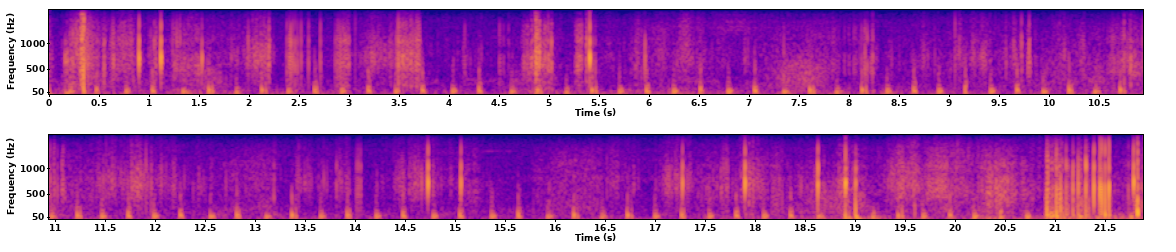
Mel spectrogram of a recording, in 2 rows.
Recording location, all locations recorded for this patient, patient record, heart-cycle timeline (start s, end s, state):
pulmonary valve (PV)
aortic valve (AV)+pulmonary valve (PV)+tricuspid valve (TV)+mitral valve (MV)
#Age: Child
#Sex: Female
#Height: nan
#Weight: nan
#Pregnancy status: False
#Murmur: Absent
#Murmur locations: nan
#Most audible location: nan
#Systolic murmur timing: nan
#Systolic murmur shape: nan
#Systolic murmur grading: nan
#Systolic murmur pitch: nan
#Systolic murmur quality: nan
#Diastolic murmur timing: nan
#Diastolic murmur shape: nan
#Diastolic murmur grading: nan
#Diastolic murmur pitch: nan
#Diastolic murmur quality: nan
#Outcome: Normal
#Campaign: 2015 screening campaign
0.00	5.68	unannotated
5.68	5.80	S1
5.80	5.94	systole
5.94	6.04	S2
6.04	6.22	diastole
6.22	6.36	S1
6.36	6.48	systole
6.48	6.58	S2
6.58	6.76	diastole
6.76	6.88	S1
6.88	7.02	systole
7.02	7.12	S2
7.12	7.32	diastole
7.32	7.42	S1
7.42	7.54	systole
7.54	7.68	S2
7.68	7.84	diastole
7.84	7.94	S1
7.94	8.08	systole
8.08	8.20	S2
8.20	8.36	diastole
8.36	8.48	S1
8.48	8.62	systole
8.62	8.72	S2
8.72	8.88	diastole
8.88	8.98	S1
8.98	9.12	systole
9.12	9.22	S2
9.22	9.38	diastole
9.38	9.50	S1
9.50	9.64	systole
9.64	9.76	S2
9.76	9.92	diastole
9.92	10.02	S1
10.02	10.16	systole
10.16	10.26	S2
10.26	10.42	diastole
10.42	10.56	S1
10.56	10.68	systole
10.68	10.78	S2
10.78	10.94	diastole
10.94	11.04	S1
11.04	11.18	systole
11.18	11.30	S2
11.30	11.44	diastole
11.44	11.54	S1
11.54	11.70	systole
11.70	11.80	S2
11.80	11.96	diastole
11.96	12.06	S1
12.06	12.22	systole
12.22	12.34	S2
12.34	12.52	diastole
12.52	12.64	S1
12.64	12.78	systole
12.78	12.88	S2
12.88	13.08	diastole
13.08	13.18	S1
13.18	13.34	systole
13.34	13.46	S2
13.46	13.64	diastole
13.64	13.74	S1
13.74	13.90	systole
13.90	14.00	S2
14.00	14.18	diastole
14.18	14.28	S1
14.28	14.46	systole
14.46	14.56	S2
14.56	21.89	unannotated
